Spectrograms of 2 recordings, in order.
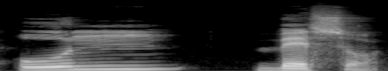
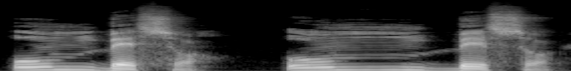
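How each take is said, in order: First: Un beso with a clear N before B; un, tongue touch, then beso; unassimilated un beso. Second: Un beso with the N turned into M; un beso, lips closed before B; assimilated um beso. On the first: Teacher showing the wrong Spanish un beso. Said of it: "não fica un beso". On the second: Teacher showing the right Spanish un beso. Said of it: "e sim". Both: Shown as a demonstration.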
